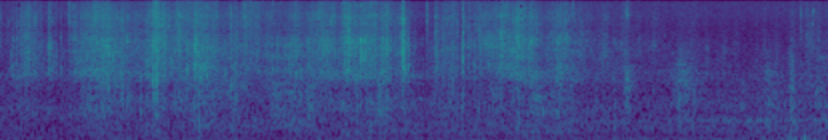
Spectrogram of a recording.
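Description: Faint rustling of apple leaves and twigs as a hand moves through the branches and handles a fruit, with a few soft ticks.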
